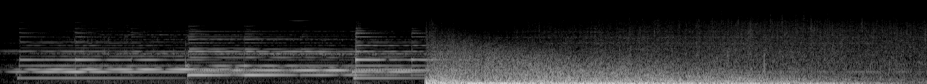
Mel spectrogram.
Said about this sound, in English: However, by lunchtime it was clear that something was very wrong as Mount Vesuvius began to erupt.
